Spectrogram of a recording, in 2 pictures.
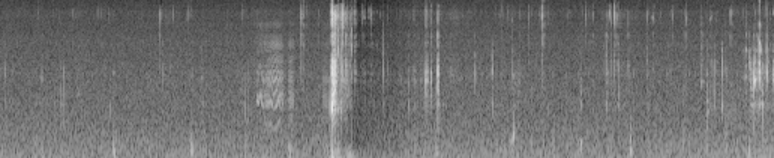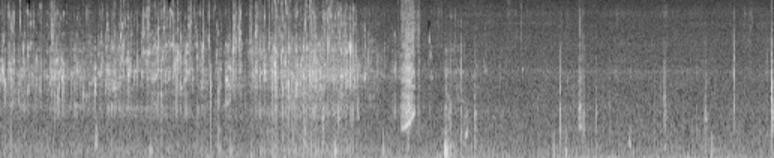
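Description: Water noise heard through an underwater camera: scattered clicks and knocks, one sharp knock about three seconds in, and a few seconds of bubbling, rushing water from about eight to eleven seconds in.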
